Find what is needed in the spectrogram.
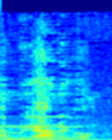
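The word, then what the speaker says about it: McGonigle: looking at something I saw on is it McGonagall is that how you say it yeah mcgonago yeah okay uh it was on MLB's the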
